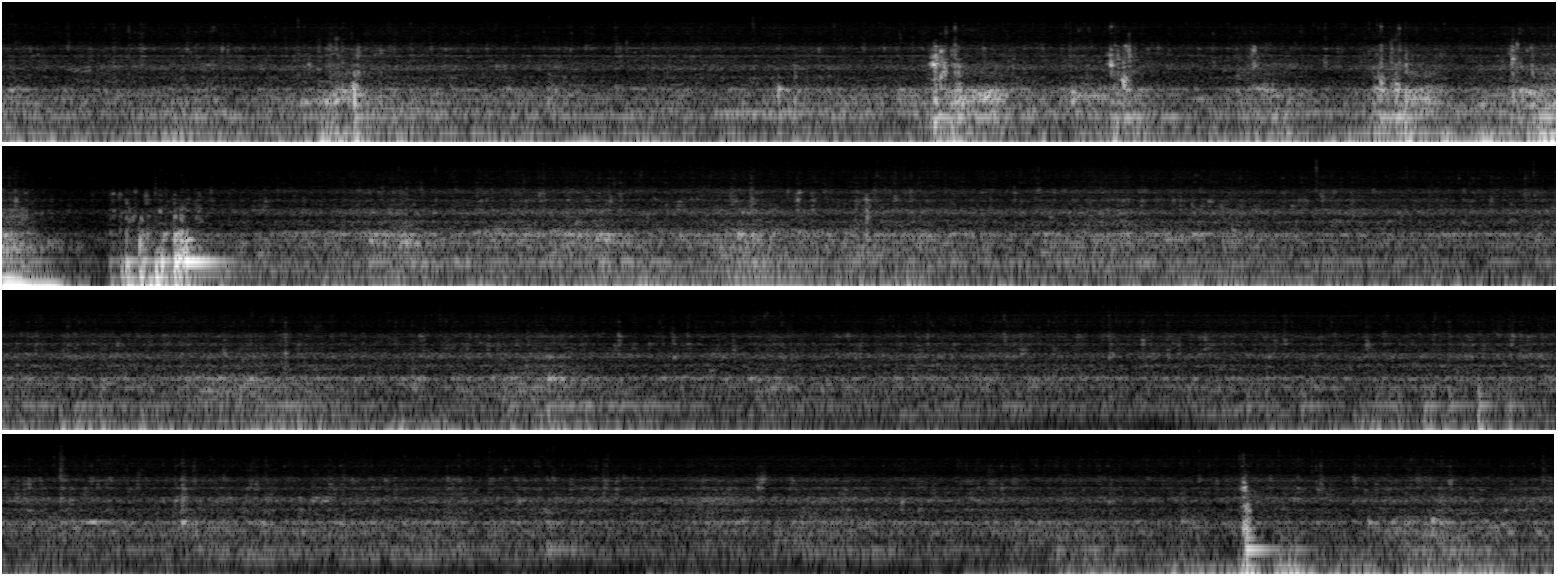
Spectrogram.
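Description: Muffled underwater noise recorded in a swimming pool: a steady low rumble and hiss with scattered clicks and knocks, and two heavy thumps about eight seconds in. It grows louder again near the end.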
